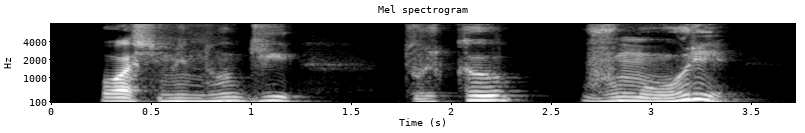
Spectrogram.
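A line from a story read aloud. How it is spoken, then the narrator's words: Uncertain. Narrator (Russian): неуверенно сказал Володя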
